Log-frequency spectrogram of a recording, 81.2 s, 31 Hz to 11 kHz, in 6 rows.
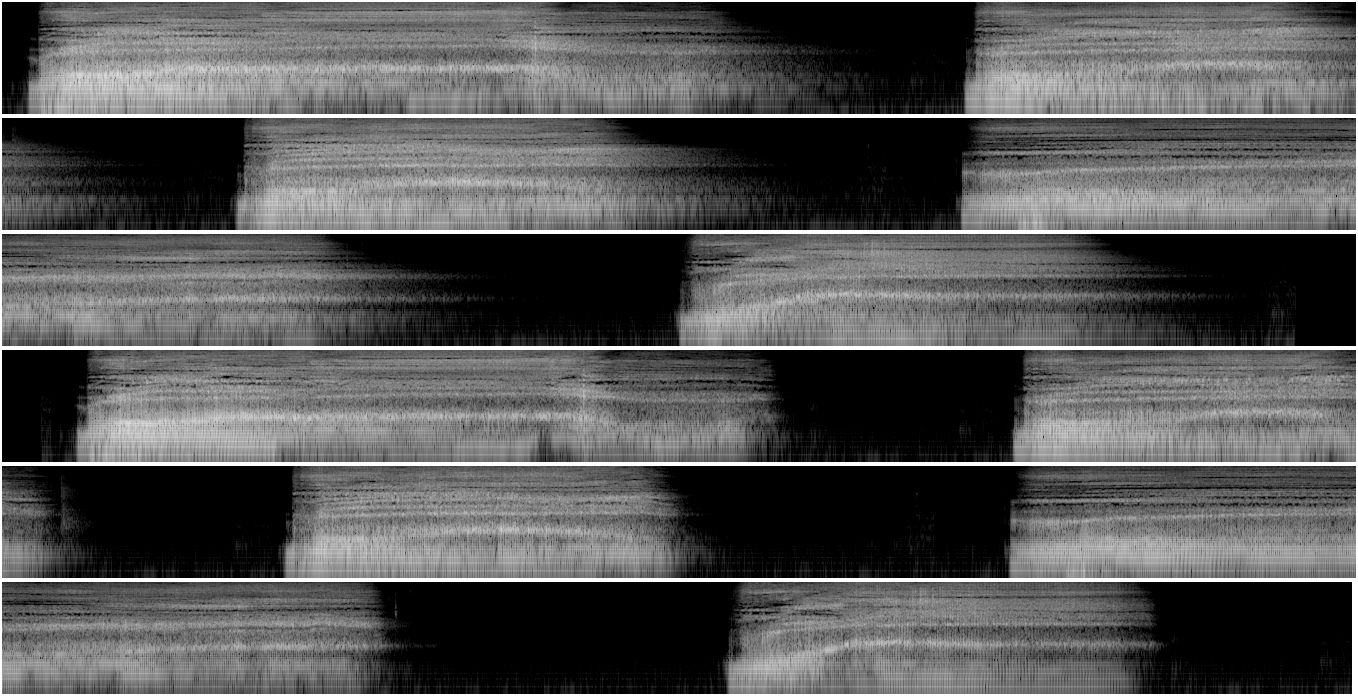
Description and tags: Monster Roar
Just screaming in the mic, setting rate to half and adding some reverb (second half is original without reverb).
Recorded with Zoom H2. Edited with Audacity.
anger, angry, dragon, evil, grr, halloween, hell, horrifying, horror, monster, psycho, roar, roaring, scare, scary, scarying, scream, screaming, shout, shouting, spooky, voice, zombie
